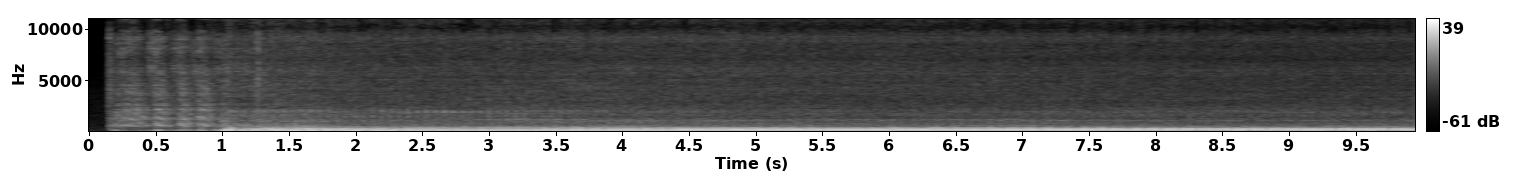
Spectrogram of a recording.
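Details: 2003 Honda CBR600RR with a Yoshimura slip-on, sitting about three years, cold-started on a charged jump box. After a brief crank it catches at once and settles into a strong, even fast idle with no hesitation: a healthy start.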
